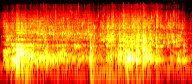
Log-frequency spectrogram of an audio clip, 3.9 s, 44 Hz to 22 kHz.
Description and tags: Sound of toilet flushing. Recorded on a Marantz PMD661 with a shotgun mic.
bathroom, flush, restroom, toilet, water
